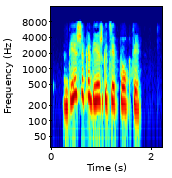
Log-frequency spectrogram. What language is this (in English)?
Western Mari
